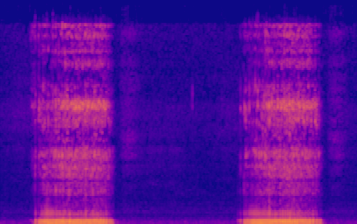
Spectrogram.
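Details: Indian man snoring in sleep: two loud, harsh, rattling snores about three seconds apart, with quiet between.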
